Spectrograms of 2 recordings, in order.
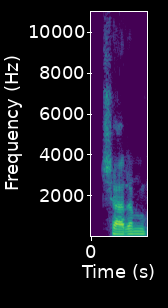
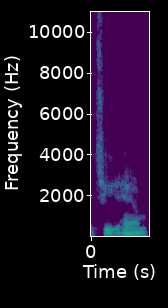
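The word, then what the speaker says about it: Cheatham: cheetle so out here we have a county called chadam County but it's spelled cheatam and I always want to say cheatam first I always want to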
